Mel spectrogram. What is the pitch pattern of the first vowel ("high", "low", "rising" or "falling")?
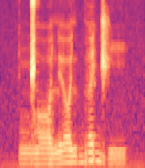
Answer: low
